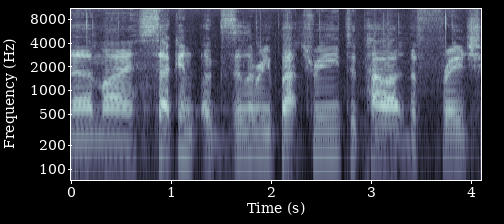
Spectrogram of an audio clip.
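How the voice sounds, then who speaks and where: Over noticeable background noise, a man speaks at a fairly high pitch with an Australian accent. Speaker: car modding vlogger. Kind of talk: casual walkaround tutorial. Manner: halting, stuttering; casual.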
